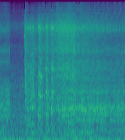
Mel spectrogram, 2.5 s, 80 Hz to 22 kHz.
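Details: Toyota Vios Gen 4 petrol engine cranking, catching and running with a loud, hissy whirring over the idle; a seized small pulley bearing was found with the belt off, yet after refitting the noise is still present.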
